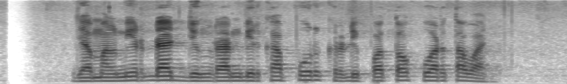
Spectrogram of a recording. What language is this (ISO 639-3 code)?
sun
